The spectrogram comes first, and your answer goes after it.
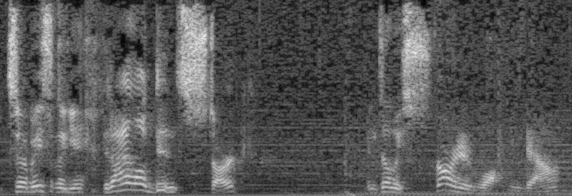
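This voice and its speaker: A man's voice: on the high side, big pitch swings, normal speed, soft background music, poor audio. A man giving casual, blunt commentary as a live game streamer, talking in a sweary, venting way.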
